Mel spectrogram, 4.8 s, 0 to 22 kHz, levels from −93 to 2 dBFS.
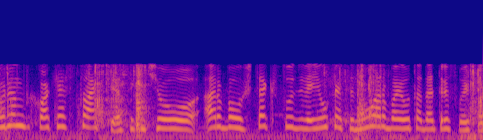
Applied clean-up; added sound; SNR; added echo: none; Drawer open or close; 10 dB; none.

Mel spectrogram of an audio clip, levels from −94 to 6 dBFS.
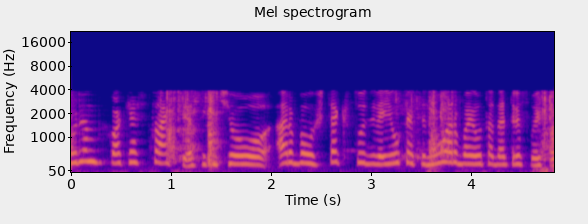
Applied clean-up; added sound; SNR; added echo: classical method log-MMSE.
